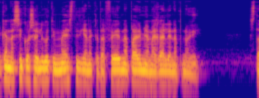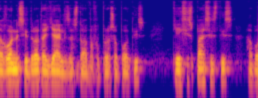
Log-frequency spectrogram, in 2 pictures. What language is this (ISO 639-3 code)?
ell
